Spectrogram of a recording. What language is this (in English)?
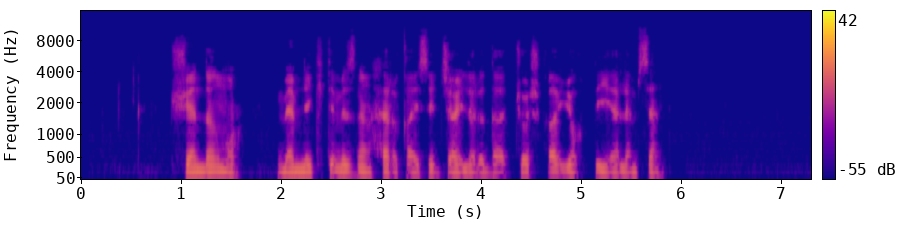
Uyghur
